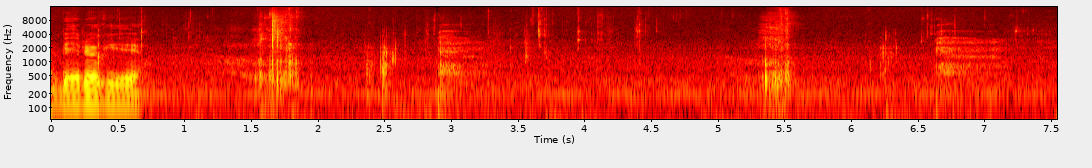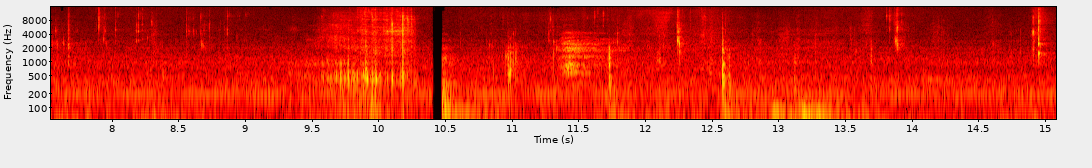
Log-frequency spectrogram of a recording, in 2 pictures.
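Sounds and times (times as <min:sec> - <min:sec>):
steady low hum: 0:00.0 - 0:15.0
person chewing and biting food: 0:01.0 - 0:04.6, 0:05.4 - 0:12.7, 0:13.5 - 0:15.0.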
